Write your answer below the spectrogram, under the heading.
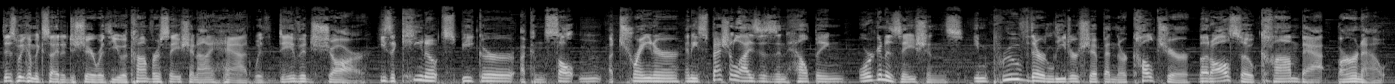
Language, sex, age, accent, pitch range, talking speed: English, male, 30-49, American, 110-145 Hz, 170 wpm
